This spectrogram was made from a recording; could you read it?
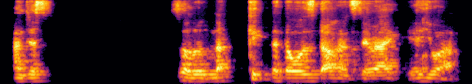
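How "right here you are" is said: ordinary talk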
